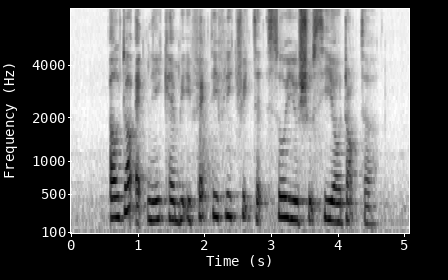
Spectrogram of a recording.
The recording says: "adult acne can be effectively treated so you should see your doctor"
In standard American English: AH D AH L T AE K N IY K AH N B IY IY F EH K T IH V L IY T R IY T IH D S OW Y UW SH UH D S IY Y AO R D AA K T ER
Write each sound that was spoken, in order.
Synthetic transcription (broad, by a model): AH D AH T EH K N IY K AH N B IY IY F EH K T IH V L IY T R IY T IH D S OW Y UW SH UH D S IY Y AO D AA K T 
